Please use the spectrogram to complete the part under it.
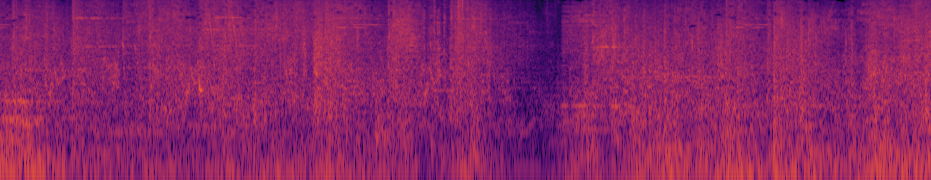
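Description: Magic spells blast and crackle in a busy fight between game characters.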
